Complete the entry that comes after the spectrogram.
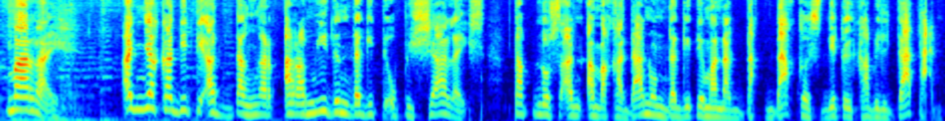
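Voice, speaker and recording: A woman's voice: lowish voice, animated, normal speed, pushed and bright, faint music behind. A woman with an Ilocano accent acting an opinionated, gossipy village neighbour in a radio comedy-drama, insistent in manner. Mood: prying.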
